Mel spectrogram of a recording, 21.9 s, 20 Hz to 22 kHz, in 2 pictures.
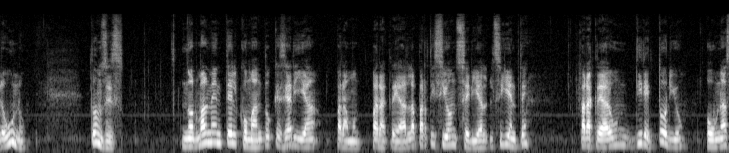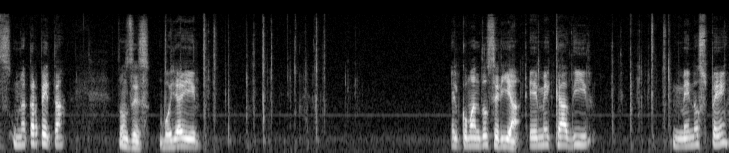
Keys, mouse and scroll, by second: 13.2-15.8 typing, 18.4-21.8 typing.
